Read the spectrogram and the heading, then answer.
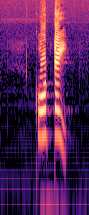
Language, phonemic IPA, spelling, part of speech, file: Tamil, /koːʈːɐɪ̯/, கோட்டை, noun, Ta-கோட்டை.ogg
- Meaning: 1. fort, castle, stronghold 2. rook 3. ginger plant 4. jungle 5. a measure of capacity 6. a land measure 7. a stack of straw or hay 8. bundle, as of tamarind, plantain leaves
